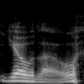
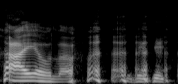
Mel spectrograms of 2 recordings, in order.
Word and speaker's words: Iolo: Not YOLO. Iolo.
